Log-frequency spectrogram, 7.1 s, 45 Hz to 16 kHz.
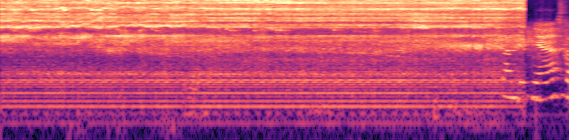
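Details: Steady loud mechanical hum and buzzing drone of a compressor nebulizer running while medication is delivered by mask over a baby's nose and mouth, for 5–15 minutes until the medicine is finished.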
